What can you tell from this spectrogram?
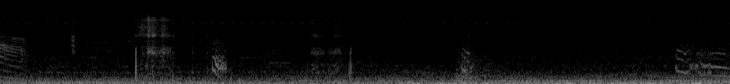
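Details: Orange kitten, fed every day and visiting the house at mealtimes, hissing whenever a person tries to touch it: several short, harsh, breathy bursts spread across the recording, with faint mewing at the start and end over steady low hum.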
